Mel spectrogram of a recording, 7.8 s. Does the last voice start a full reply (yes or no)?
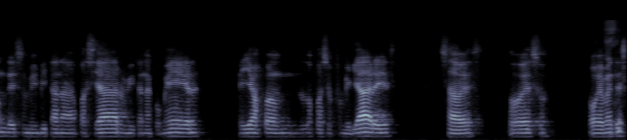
no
